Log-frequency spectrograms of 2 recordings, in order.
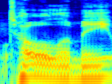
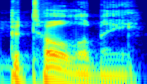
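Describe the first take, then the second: First: The initial P is silent. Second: The initial P is pronounced. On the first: This is the English way of saying it. "You say Ptolemy" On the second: This is the Greek way of saying it. "In Greek, it would be Ptolemy. It would you pronounce the P"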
